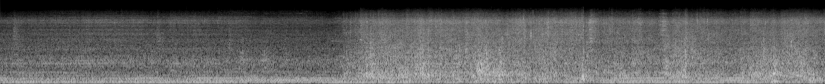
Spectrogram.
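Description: A high-reach demolition excavator's engine and hydraulics run with a steady hum. About three and a half seconds in, a louder crackling rush of breaking masonry and falling debris comes in as the building's wall is pulled down.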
